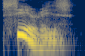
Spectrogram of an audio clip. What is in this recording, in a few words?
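"series", British English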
